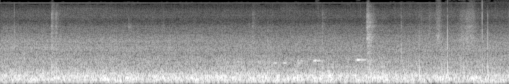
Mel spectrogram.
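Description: Electric commuter train running along the line, heard from inside the front car: a steady rumble of wheels on rail, with a few faint clicks and a brief thin squeal a little past the middle.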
